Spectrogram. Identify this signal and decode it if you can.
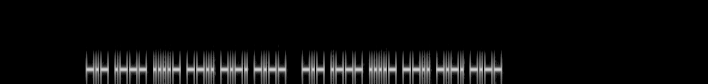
Morse code, heard as a keyed tone, about 48 wpm, 700 Hz. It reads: KJ4ZCY KJ4ZCY
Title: USA Call Signs Repeated 2x 50wpm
